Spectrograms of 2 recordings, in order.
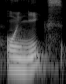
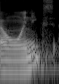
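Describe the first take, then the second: First: "onix" as o-NIX; wrong stress on NIX. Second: "ônix" as Ô-nix; stress on Ô. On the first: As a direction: throw the stress onto the last syllable of "onix". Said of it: "não é onix". ("onix" errado, tônica no NIX) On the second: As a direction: stress the first syllable of "ônix". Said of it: "é ônix". ("ônix" com a tônica no Ô) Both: Shown as a demonstration.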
